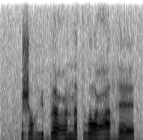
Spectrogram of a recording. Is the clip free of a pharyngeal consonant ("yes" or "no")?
no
